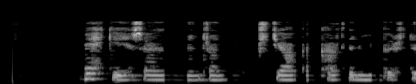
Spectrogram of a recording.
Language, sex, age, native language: Icelandic, male, 11, Icelandic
